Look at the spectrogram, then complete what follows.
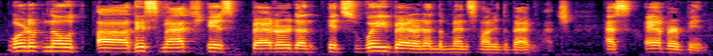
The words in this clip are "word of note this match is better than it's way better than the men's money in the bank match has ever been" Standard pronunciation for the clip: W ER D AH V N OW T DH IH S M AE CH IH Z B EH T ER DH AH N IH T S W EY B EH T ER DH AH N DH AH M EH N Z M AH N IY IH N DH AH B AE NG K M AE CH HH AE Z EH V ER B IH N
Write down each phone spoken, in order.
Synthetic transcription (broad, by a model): W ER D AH P N OW T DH IH S M AE CH IH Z B EH T ER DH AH N IH T S W EY B EH T ER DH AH N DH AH M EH N S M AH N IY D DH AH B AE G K M AE CH HH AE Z EH V ER B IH N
